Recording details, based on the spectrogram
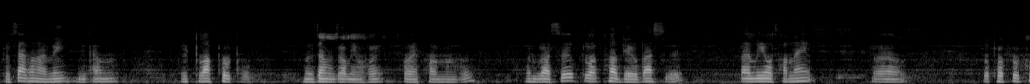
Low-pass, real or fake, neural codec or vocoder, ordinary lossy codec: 7.2 kHz; fake; codec, 24 kHz, 1 kbps, SNAC; none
